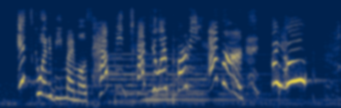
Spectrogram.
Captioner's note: none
